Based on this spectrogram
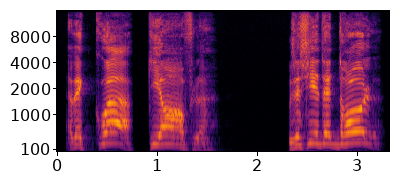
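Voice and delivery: high, loud mocking master; sneering schoolmaster; hectoring. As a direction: needle the boy.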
